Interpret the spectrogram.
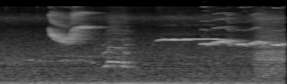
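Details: Oriental magpie-robin giving a loud downward-swooping note followed by a long, thin sustained whistle that wavers slightly, over steady low hum.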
